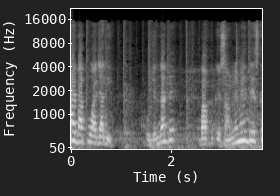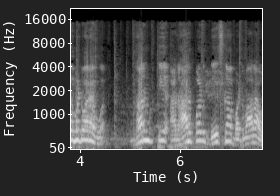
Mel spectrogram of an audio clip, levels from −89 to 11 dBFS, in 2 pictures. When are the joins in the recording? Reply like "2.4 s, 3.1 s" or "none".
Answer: 1.5 s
